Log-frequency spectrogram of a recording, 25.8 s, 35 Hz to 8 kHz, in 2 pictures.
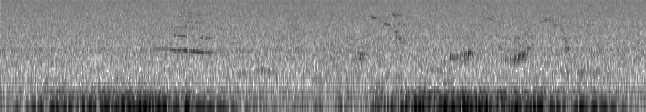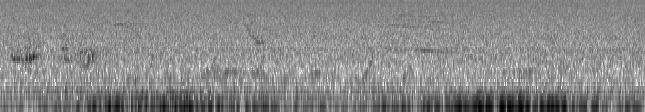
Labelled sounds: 3.4	4.2	humpback whale, 1.2 to 2.1 kHz
10.8	11.0	humpback whale, 2.7 to 3.1 kHz
15.1	15.4	humpback whale, 2.2 to 2.5 kHz
20.8	21.1	humpback whale, 3.6 to 3.7 kHz

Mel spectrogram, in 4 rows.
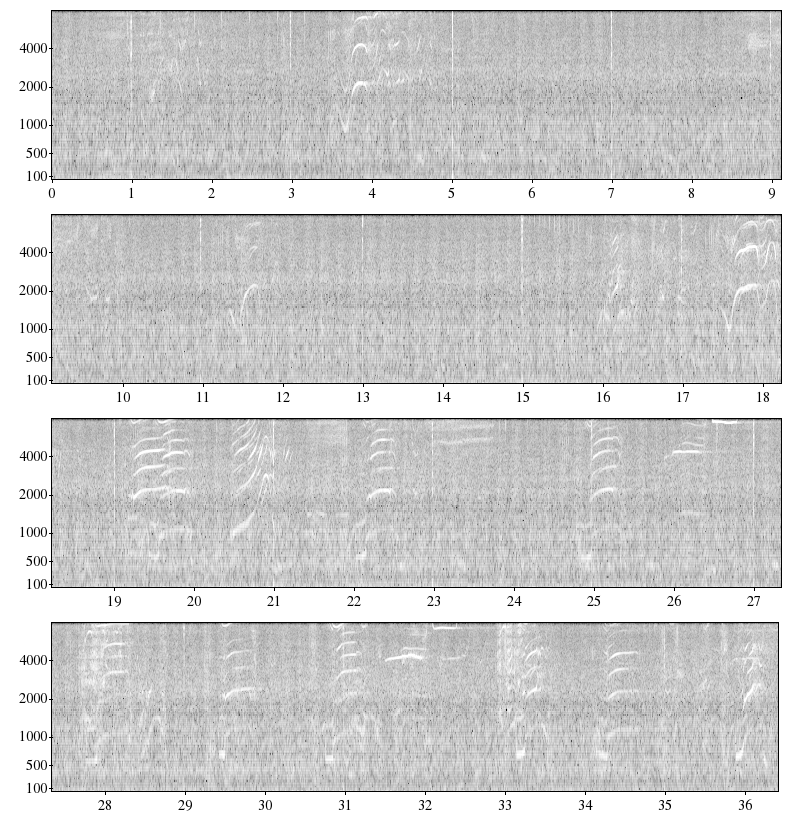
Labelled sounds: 1.0	2.0	killer whale, 1.2 to 8.0 kHz
3.4	5.0	killer whale, 0.78 to 8.0 kHz
8.5	10.1	killer whale, southern resident, 1.3 to 8.0 kHz
11.2	12.2	killer whale, 0.66 to 8.0 kHz
15.8	17.3	killer whale, 0.74 to 8.0 kHz
17.4	18.4	killer whale, southern resident, 0.80 to 8.0 kHz
19.0	20.1	killer whale, southern resident, J pod, call S44, 0.92 to 8.0 kHz
20.3	21.2	killer whale, 0.74 to 8.0 kHz
21.3	22.8	killer whale, southern resident, J pod, call S44, 0.83 to 8.0 kHz
24.6	25.5	killer whale, southern resident, J pod, call S44, 0.72 to 8.0 kHz
25.8	26.9	killer whale, southern resident, J pod, call S42, 0.72 to 8.0 kHz
27.4	28.8	killer whale, southern resident, J pod, call S44, 0.70 to 8.0 kHz
29.1	30.0	killer whale, southern resident, J pod, call S44, 0.50 to 8.0 kHz
30.6	32.5	killer whale, southern resident, J pod, call S44 and call S42, 0.52 to 8.0 kHz
32.7	33.6	killer whale, 0.54 to 8.0 kHz
34.0	34.8	killer whale, southern resident, J pod, call S44, 0.50 to 8.0 kHz
35.0	36.4	killer whale, 0.45 to 8.0 kHz

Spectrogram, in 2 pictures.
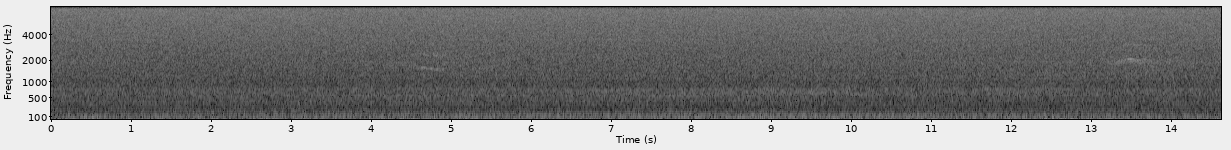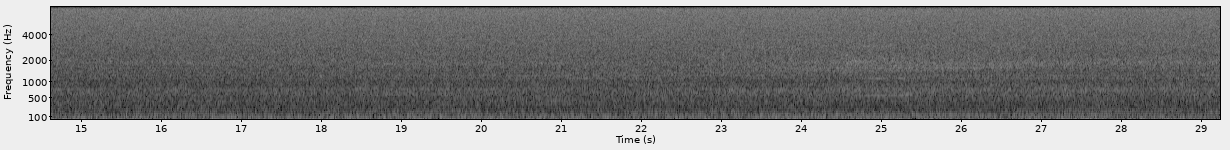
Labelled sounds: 4.6	5.0	killer whale, Bigg's (transient), 1.4 to 1.7 kHz
13.3	13.7	killer whale, Bigg's (transient), 1.8 to 2.1 kHz

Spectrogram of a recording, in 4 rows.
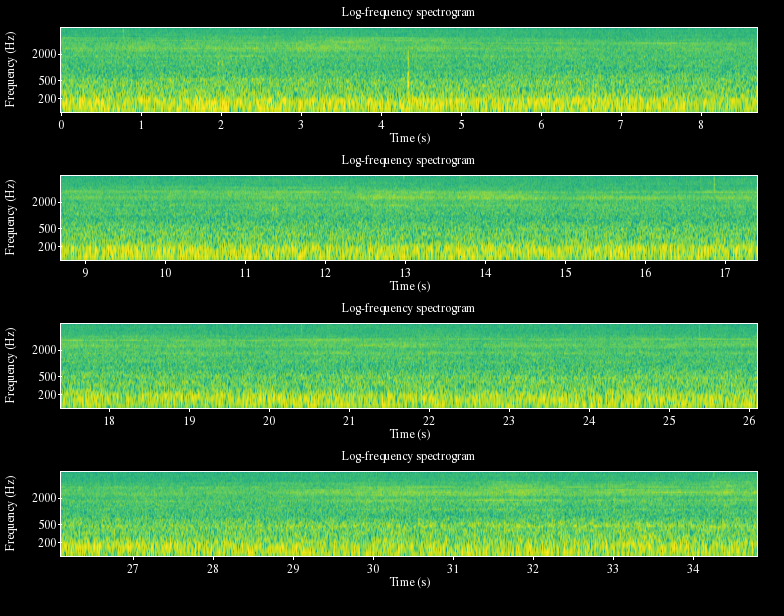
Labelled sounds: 2.9	4.0	vessel noise, 2.4 to 4.7 kHz
31.3	32.0	vessel noise, 1.5 to 4.6 kHz
34.1	34.7	vessel noise, 2.6 to 4.8 kHz

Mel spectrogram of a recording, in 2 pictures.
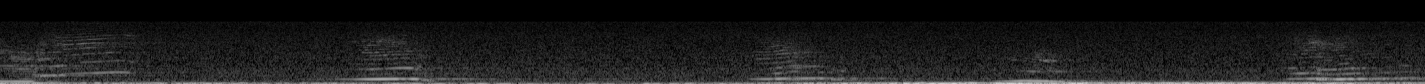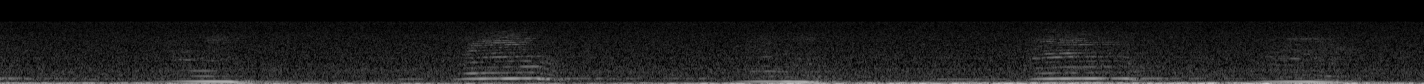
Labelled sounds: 0.1	1.4	humpback whale, 0.96 to 4.0 kHz
3.6	4.2	humpback whale, 0.80 to 3.1 kHz
7.5	8.3	humpback whale, 0.80 to 2.0 kHz
13.0	13.4	humpback whale, 2.4 to 3.0 kHz
16.0	16.2	humpback whale, 1.1 to 1.2 kHz
18.9	19.6	humpback whale, 1.3 to 3.6 kHz
24.6	25.2	humpback whale, 0.80 to 3.1 kHz

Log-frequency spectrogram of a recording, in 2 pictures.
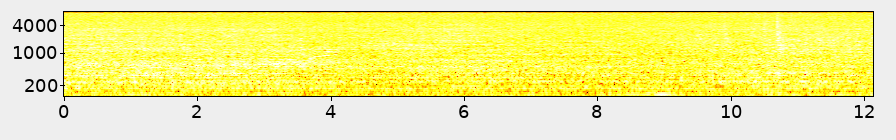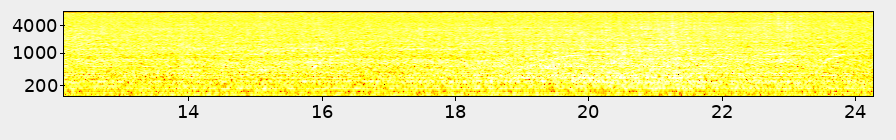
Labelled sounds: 3.7	4.0	humpback whale, 0.80 to 0.93 kHz

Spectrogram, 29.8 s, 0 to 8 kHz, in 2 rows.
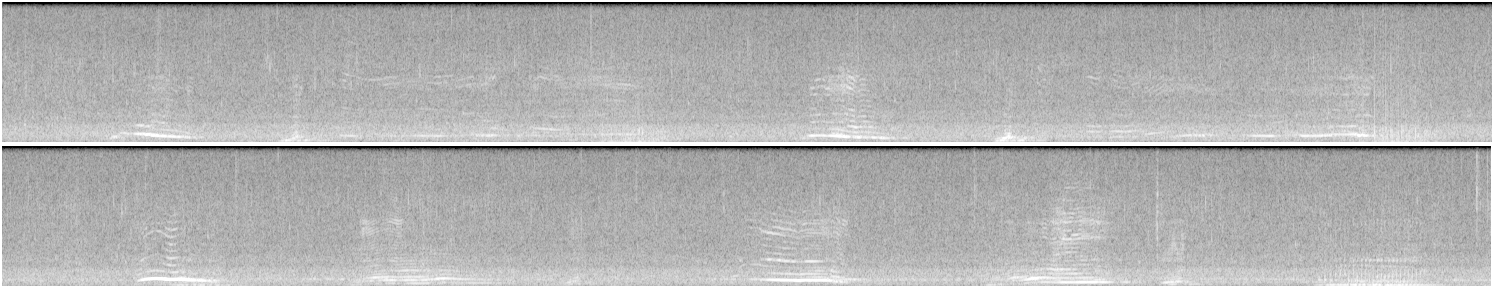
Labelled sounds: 3.5	4.0	humpback whale, 3.5 to 3.8 kHz
5.3	5.5	humpback whale, 0.78 to 0.91 kHz
8.1	8.8	humpback whale, 0.81 to 3.3 kHz
13.3	13.6	humpback whale, 0.78 to 1.0 kHz
16.3	16.7	humpback whale, 2.8 to 3.2 kHz
18.8	19.1	humpback whale, 0.84 to 0.97 kHz
22.4	23.1	humpback whale, 1.1 to 3.8 kHz
25.2	25.9	humpback whale, 0.91 to 4.3 kHz
28.4	28.9	humpback whale, 1.4 to 1.6 kHz

